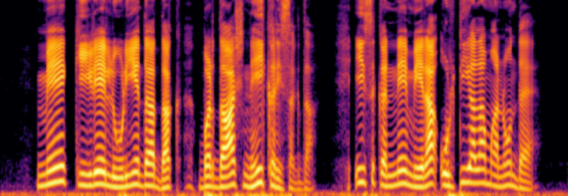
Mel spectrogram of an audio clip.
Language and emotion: Dogri, disgusted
